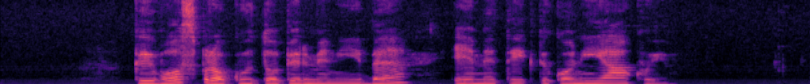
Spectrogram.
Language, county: Lithuanian, Šiauliai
